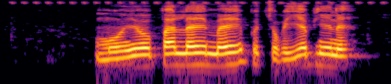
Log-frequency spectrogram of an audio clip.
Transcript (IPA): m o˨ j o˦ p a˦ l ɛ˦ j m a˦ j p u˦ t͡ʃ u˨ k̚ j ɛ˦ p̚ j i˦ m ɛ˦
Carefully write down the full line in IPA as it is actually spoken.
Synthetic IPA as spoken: m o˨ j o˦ p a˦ l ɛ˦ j m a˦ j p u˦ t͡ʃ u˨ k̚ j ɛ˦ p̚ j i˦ n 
